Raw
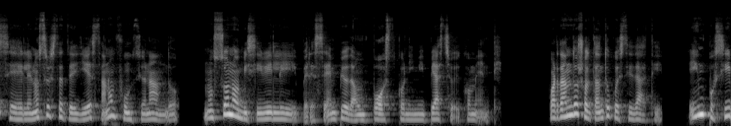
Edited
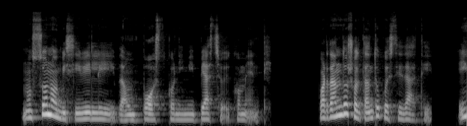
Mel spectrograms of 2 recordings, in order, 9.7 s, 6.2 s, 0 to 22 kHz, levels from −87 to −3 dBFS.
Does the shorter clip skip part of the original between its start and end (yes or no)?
yes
